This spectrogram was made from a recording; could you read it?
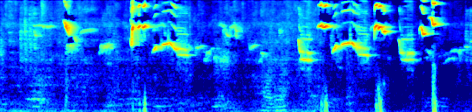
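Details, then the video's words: Flowerpecker lure song with sharp, high-pitched ticking chirps and quick downslurred whistles in scattered bursts, with soft low clicks in the background. "Pancingan Ampuh BURUNG TLEDEKAN"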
